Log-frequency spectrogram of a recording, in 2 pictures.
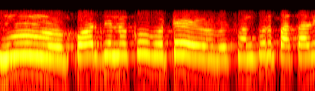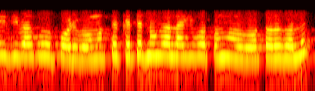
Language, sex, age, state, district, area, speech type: Odia, female, 18-30, Odisha, Boudh, rural, conversation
